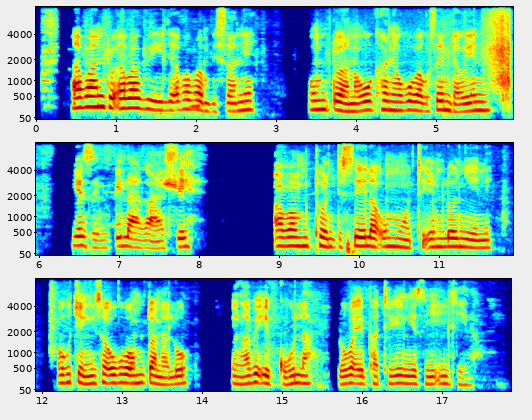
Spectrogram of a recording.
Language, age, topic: North Ndebele, 36-49, health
